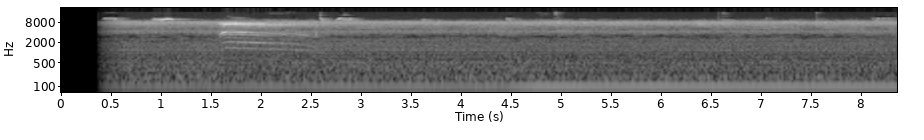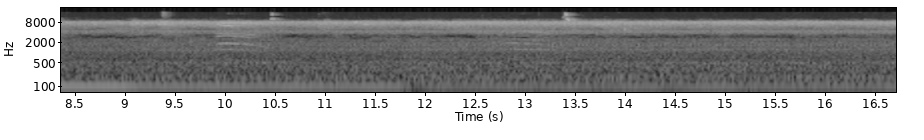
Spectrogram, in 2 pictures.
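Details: A cat paying an early morning visit meows three times: drawn-out, falling, harmonic-rich calls near the start, around ten seconds and around thirteen seconds, over a steady low hum.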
